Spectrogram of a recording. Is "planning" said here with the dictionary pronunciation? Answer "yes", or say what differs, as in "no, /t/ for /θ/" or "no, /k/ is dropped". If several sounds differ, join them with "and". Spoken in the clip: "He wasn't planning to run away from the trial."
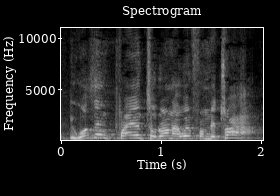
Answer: no, /n/ is dropped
